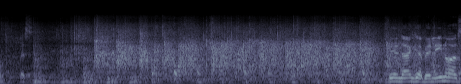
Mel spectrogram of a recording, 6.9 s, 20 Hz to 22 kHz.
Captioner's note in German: Beifall bei der CDU und dem BÜNDNIS 90/DIE GRÜNEN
